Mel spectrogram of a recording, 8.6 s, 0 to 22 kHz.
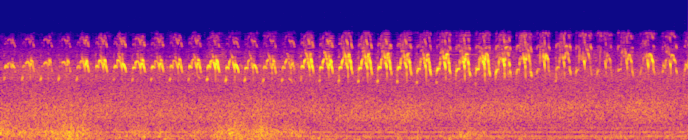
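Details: Female osprey near the nest, chirping while getting a fish on July 23, 2015. Dense, continuous chirps, about two per second, rich and somewhat harsh, with soft background noise throughout.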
